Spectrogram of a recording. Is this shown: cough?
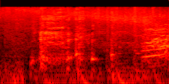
yes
